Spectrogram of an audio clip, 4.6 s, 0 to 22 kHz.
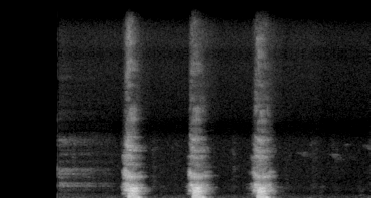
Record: {"exhalation_length": "4.6 s", "exhalation_amplitude": 21672, "exhalation_signal_mean_std_ratio": 0.28, "survey_phase": "alpha (2021-03-01 to 2021-08-12)", "age": "45-64", "gender": "Male", "wearing_mask": "No", "symptom_none": true, "symptom_onset": "12 days", "smoker_status": "Never smoked", "respiratory_condition_asthma": false, "respiratory_condition_other": false, "recruitment_source": "REACT", "submission_delay": "1 day", "covid_test_result": "Negative", "covid_test_method": "RT-qPCR"}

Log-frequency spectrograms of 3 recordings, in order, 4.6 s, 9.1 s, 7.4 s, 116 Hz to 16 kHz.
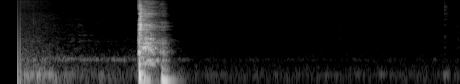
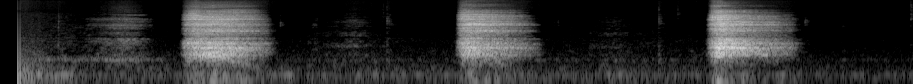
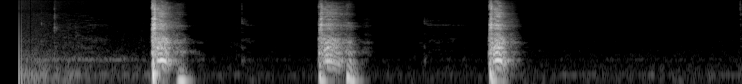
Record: {"cough_length": "4.6 s", "cough_amplitude": 32768, "cough_signal_mean_std_ratio": 0.19, "exhalation_length": "9.1 s", "exhalation_amplitude": 32766, "exhalation_signal_mean_std_ratio": 0.37, "three_cough_length": "7.4 s", "three_cough_amplitude": 32768, "three_cough_signal_mean_std_ratio": 0.25, "survey_phase": "beta (2021-08-13 to 2022-03-07)", "age": "18-44", "gender": "Male", "wearing_mask": "No", "symptom_sore_throat": true, "smoker_status": "Never smoked", "respiratory_condition_asthma": false, "respiratory_condition_other": false, "recruitment_source": "Test and Trace", "submission_delay": "2 days", "covid_test_result": "Positive", "covid_test_method": "RT-qPCR", "covid_ct_value": 40.2, "covid_ct_gene": "N gene"}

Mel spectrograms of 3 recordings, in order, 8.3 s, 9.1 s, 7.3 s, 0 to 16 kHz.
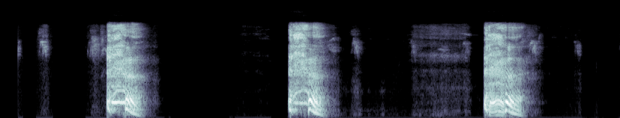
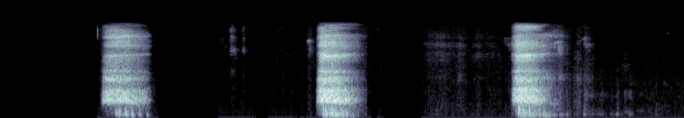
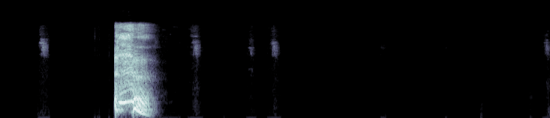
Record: {"three_cough_length": "8.3 s", "three_cough_amplitude": 31821, "three_cough_signal_mean_std_ratio": 0.34, "exhalation_length": "9.1 s", "exhalation_amplitude": 25880, "exhalation_signal_mean_std_ratio": 0.29, "cough_length": "7.3 s", "cough_amplitude": 28181, "cough_signal_mean_std_ratio": 0.2, "survey_phase": "alpha (2021-03-01 to 2021-08-12)", "age": "45-64", "gender": "Male", "wearing_mask": "No", "symptom_none": true, "smoker_status": "Never smoked", "respiratory_condition_asthma": false, "respiratory_condition_other": false, "recruitment_source": "REACT", "submission_delay": "5 days", "covid_test_result": "Negative", "covid_test_method": "RT-qPCR"}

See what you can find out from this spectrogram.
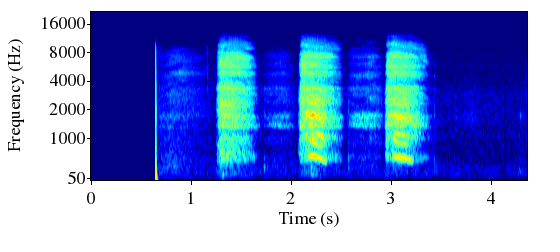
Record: {"exhalation_length": "4.4 s", "exhalation_amplitude": 11885, "exhalation_signal_mean_std_ratio": 0.4, "survey_phase": "alpha (2021-03-01 to 2021-08-12)", "age": "45-64", "gender": "Male", "wearing_mask": "No", "symptom_cough_any": true, "symptom_fatigue": true, "symptom_onset": "2 days", "smoker_status": "Never smoked", "respiratory_condition_asthma": true, "respiratory_condition_other": false, "recruitment_source": "Test and Trace", "submission_delay": "1 day", "covid_test_result": "Positive", "covid_test_method": "RT-qPCR"}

